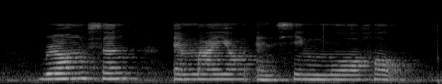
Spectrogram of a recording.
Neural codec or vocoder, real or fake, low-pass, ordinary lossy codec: none; real; 7.2 kHz; MP3, 64 kbps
